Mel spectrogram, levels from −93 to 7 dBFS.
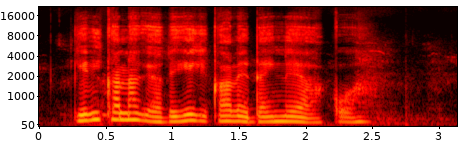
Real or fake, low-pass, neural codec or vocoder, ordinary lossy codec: fake; none; codec, 44.1 kHz, 3.4 kbps, Pupu-Codec; none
